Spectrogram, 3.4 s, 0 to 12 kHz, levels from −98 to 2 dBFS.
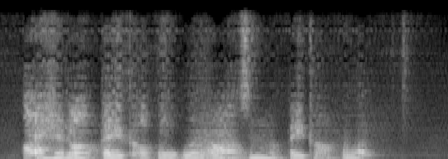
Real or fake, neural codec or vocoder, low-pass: fake; codec, 44.1 kHz, 0.9 kbps, DAC; 10.8 kHz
